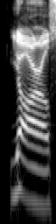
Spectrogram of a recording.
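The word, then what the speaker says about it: jarl: like Chiefs going around yles who control like which is spelled with a J which is dumb but whatever so the Ys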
